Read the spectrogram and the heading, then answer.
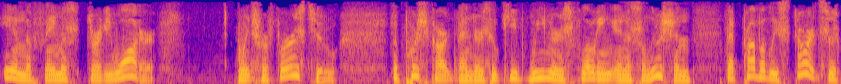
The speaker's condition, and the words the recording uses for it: Cleft palate. As I've been told, I still have a bit of a lisp, or as speech people call it, a sibilant S.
